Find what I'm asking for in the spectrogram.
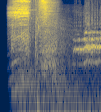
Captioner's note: whoosh; crowing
